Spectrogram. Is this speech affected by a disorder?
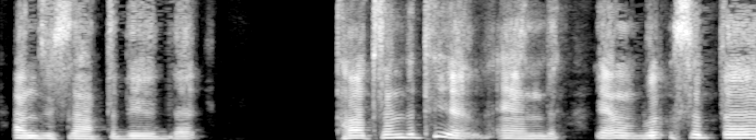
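Yes: spinal muscular atrophy; genetic, from birth.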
